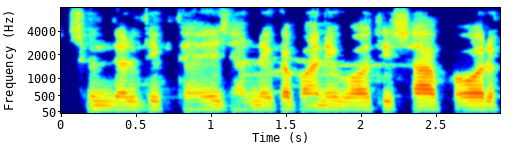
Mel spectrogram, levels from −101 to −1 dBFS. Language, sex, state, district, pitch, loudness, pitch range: Hindi, male, Uttar Pradesh, Etah, 115 Hz, -23 LUFS, 115-120 Hz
